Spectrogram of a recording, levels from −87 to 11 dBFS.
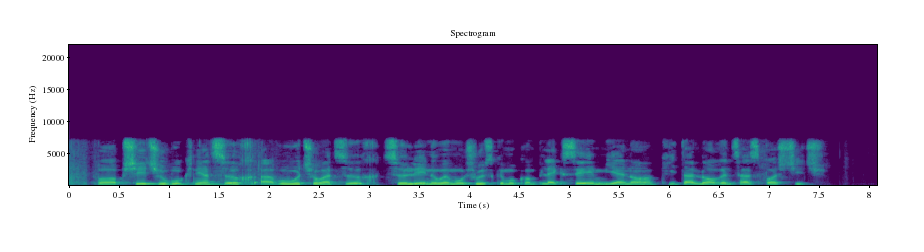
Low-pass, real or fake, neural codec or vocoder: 7.2 kHz; real; none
